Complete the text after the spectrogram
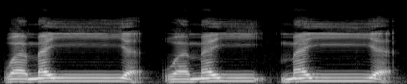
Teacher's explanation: Ada orang dia hanya idgham sahaja tapi tak naik ke hidung.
